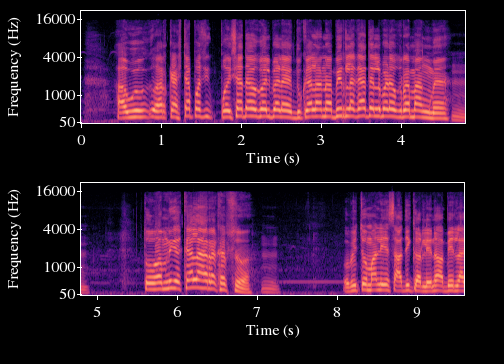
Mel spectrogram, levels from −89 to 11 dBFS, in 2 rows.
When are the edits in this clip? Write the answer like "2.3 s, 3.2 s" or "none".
none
